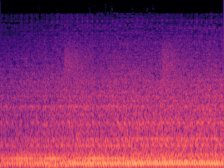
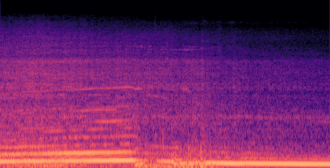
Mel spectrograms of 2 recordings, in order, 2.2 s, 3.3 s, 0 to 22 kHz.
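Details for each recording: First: 13B rotary-engined BMW E36 ute after oil cooler and thermo fans installed; quick start, smooth even rotary burble at idle with no stumbles, no leaks, runs healthy. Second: 13B rotary-swapped E36 ute on a drive, plugs possibly fouled from long idling and overfuelling: pulls from low revs with uneven stumbling beat, won't idle properly; low-rpm misfire, cause not found.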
